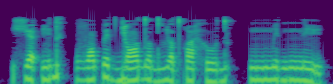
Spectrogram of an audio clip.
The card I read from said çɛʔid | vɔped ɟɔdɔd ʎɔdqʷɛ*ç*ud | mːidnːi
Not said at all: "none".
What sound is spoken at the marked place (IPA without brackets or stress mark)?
h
